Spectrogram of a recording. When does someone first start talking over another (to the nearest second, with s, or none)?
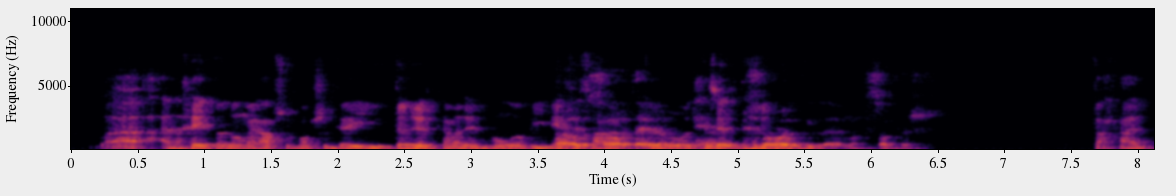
4 s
